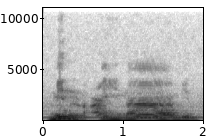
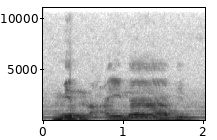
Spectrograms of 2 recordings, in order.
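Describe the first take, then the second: Both takes have the same delivery.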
